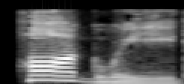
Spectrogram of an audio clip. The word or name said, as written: hogweed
